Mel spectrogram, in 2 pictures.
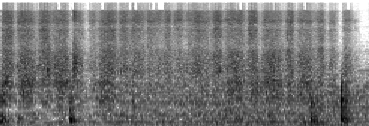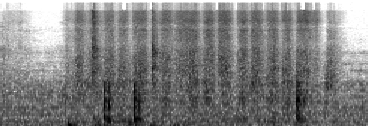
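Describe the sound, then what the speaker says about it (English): A flat metal bar is rubbed back and forth over a coarse barber's sharpening stone, giving continuous gritty scraping strokes close by, punctuated by a few brief sharper scuffs and taps. "We are cleaning the surface of the stone."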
